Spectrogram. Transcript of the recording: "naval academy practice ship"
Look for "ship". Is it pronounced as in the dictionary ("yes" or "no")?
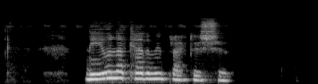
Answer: no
